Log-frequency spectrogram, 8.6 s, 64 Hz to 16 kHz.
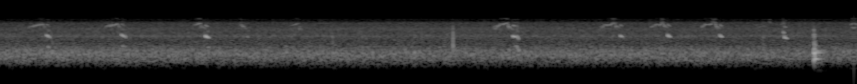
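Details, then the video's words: Lesser spotted eagle at a nest in Estonia during feeding, 20 July 2012 at 15:45; short sharp slurred call notes repeat roughly every half second to second over steady broadband hiss, with one louder click near the end. "Estonian LSE Nest ~ Eha & Koit - Feeding"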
